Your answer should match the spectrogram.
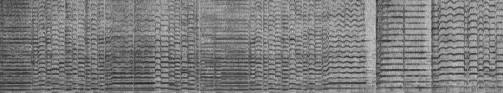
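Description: Bluegrass fiddle playing the instrumental break between verses, with held and sliding notes, over an upright bass keeping a steady beat and strummed acoustic guitar. The fiddle pauses briefly about seven and a half seconds in, then carries on.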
